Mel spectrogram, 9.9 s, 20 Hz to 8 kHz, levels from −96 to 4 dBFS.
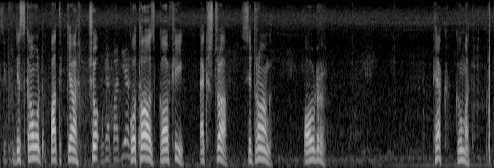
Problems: background conversations at intervals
